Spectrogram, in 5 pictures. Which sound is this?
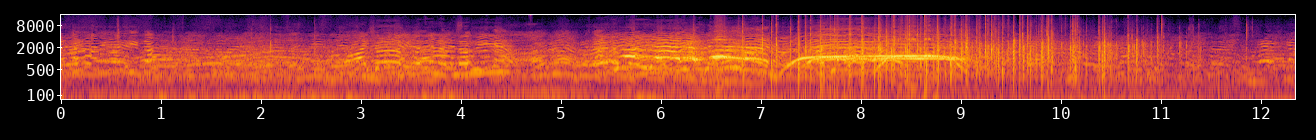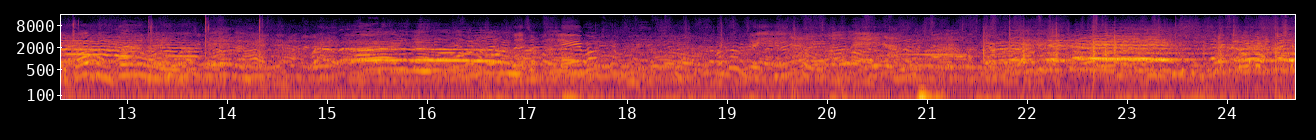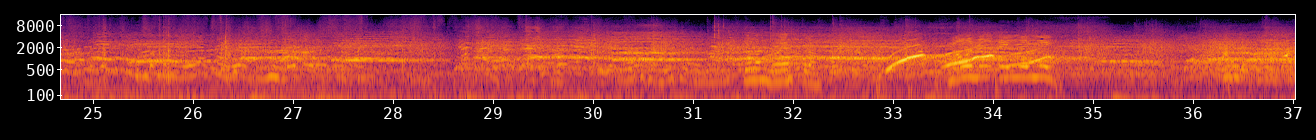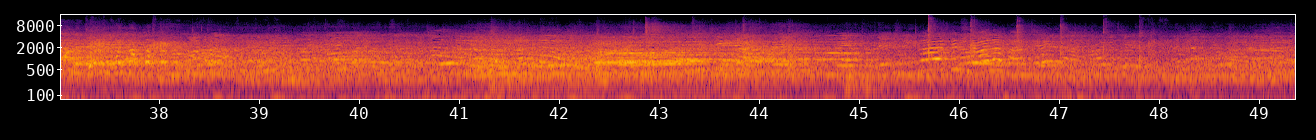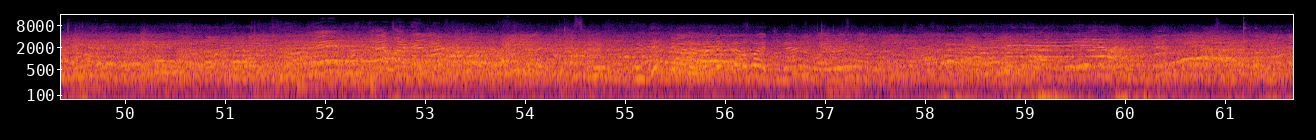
chicas aplauden
applause - clapping - plaudit - acclaim - bravo - round of applause - give a hand - public acclaim - rave review - standing ovation
a, acclaim, applause, bravo, clapping, give, hand, ovation, plaudit, public, rave, review, round, standing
